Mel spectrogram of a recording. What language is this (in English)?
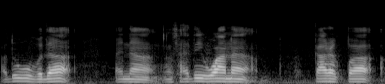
Manipuri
